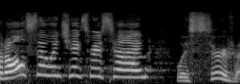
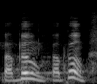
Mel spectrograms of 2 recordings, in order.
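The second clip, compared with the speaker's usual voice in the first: low "ba-boom", BOOM stressed; "ba-boom" like hooves, second syllable heavy; cantering rhythm; 6 semitones lower than usual. Shown as a demonstration. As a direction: trot out "ba-boom" evenly, weak-STRONG. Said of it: "like a horse cantering along".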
